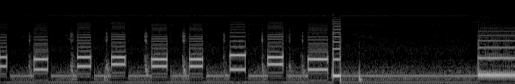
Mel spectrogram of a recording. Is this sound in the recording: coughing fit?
no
